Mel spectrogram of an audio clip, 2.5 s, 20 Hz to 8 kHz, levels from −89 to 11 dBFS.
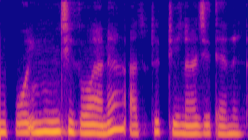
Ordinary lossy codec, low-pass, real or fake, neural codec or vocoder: none; none; fake; codec, 16 kHz, 0.5 kbps, FunCodec, trained on Chinese and English, 25 frames a second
